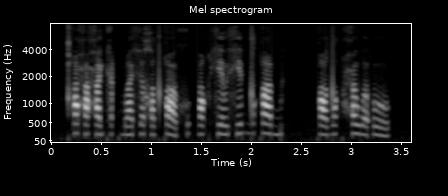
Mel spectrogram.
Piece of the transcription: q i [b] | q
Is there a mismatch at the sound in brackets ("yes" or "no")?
no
